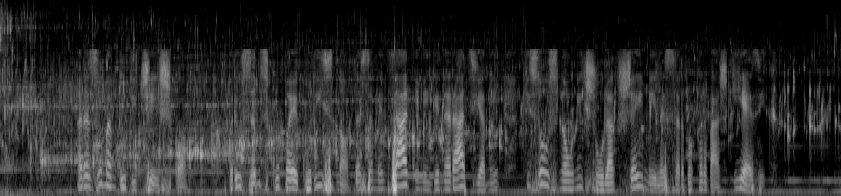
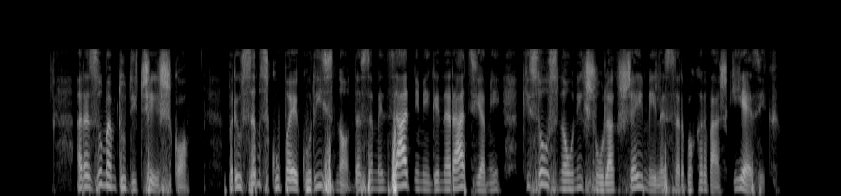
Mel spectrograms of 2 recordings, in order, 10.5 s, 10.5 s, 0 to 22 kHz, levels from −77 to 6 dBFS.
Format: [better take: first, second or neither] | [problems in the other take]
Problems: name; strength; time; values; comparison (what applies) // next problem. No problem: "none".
second | background sound (Liquid); 7 dB below the speech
